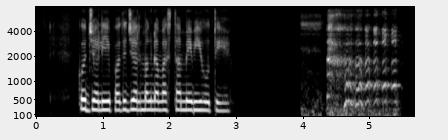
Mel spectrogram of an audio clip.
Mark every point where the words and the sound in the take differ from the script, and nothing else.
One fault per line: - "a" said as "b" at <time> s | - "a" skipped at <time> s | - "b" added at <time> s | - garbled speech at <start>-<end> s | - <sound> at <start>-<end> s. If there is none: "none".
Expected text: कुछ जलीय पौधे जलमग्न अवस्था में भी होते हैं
- laugh at 4.0-5.5 s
